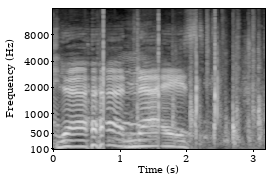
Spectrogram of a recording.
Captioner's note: laughs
